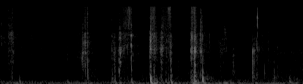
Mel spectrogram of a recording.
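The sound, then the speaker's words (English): A romance tarot card is drawn from the deck, making quiet papery riffles and a few soft snapping flicks of card stock. “For you guys who this reading is for love, let me pull a romance card out for you.”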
